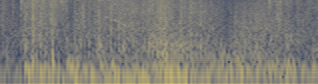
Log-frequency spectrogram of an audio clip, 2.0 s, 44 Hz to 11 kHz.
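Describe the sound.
Gunfire in the Destiny 2 video game, including a sniper rifle: a dense, loud, continuous crackling barrage with booming low rumble and no clear pauses between shots.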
